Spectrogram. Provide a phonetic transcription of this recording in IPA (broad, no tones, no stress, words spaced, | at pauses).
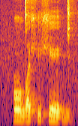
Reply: ɔ̃dˤoʃiʃeɡ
